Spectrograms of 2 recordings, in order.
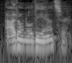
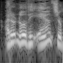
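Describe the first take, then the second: First: Much softer, almost under the breath; quiet admission. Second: Said in the usual way. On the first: Real, not acted. Pastor admitting to Steve, softly. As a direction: confess it quietly to yourself. Answers own question softly.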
